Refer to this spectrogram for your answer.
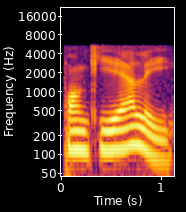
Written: Ponchielli

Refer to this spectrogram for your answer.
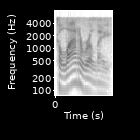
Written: collaterally

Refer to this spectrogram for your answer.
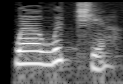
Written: welwitschia

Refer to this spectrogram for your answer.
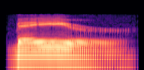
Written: Baeyer, von

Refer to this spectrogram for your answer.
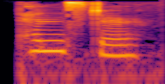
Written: penster

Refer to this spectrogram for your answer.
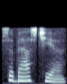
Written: Sebastia

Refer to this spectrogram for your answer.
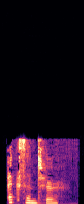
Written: excenter

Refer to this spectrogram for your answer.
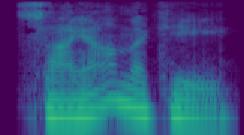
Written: sciomachy

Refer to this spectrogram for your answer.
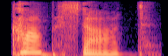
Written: kaapstad

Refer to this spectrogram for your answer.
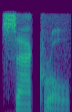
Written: sacral

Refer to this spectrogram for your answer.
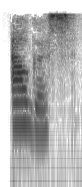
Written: algous

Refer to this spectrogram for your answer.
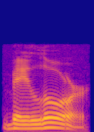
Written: bailor

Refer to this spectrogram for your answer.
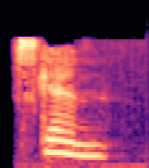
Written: sken

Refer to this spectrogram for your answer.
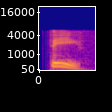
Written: thief

